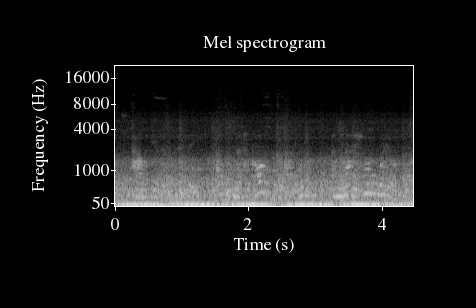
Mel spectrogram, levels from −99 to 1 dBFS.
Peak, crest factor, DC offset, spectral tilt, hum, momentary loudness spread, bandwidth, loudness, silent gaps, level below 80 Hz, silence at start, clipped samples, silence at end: -12 dBFS; 12 dB; under 0.1%; -10.5 dB/octave; none; 3 LU; 2.2 kHz; -30 LUFS; none; -24 dBFS; 0 s; under 0.1%; 0 s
